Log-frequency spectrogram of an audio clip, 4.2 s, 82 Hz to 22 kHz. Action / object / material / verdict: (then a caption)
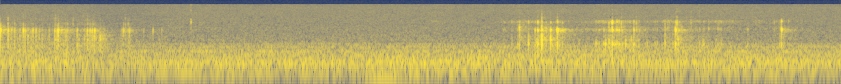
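tap / small plastic makeup jar lid / plastic / none. Fingernails tap the top and side of the brown glossy plastic lid of a small, hollow Bronze Booster makeup jar with beads inside. Two bursts of quick, light, clicky taps come through, one at the start and a longer cluster near the end, separated by a quiet stretch. The taps are bright and dry around 3 kHz and fade almost at once.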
